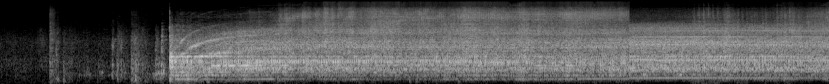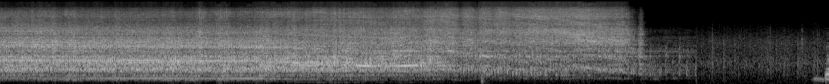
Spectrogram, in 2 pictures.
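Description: A saw cuts steadily through a planed timber frame beam for over ten seconds, a loud continuous close rasp with a clear start and finish and no talk over it.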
